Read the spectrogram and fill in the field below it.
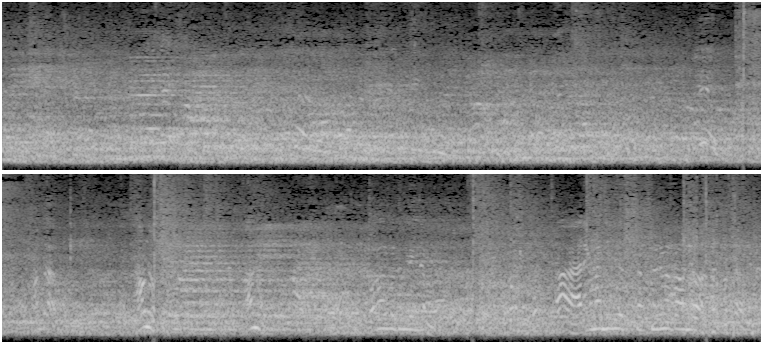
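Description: Many people chatter in a large echoing hall.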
